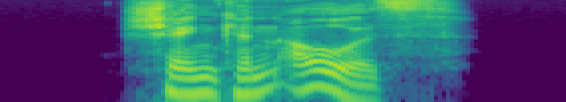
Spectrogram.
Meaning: inflection of ausschenken: 1. first/third-person plural present 2. first/third-person plural subjunctive I
- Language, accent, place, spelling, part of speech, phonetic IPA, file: German, Germany, Berlin, schenken aus, verb, [ˌʃɛŋkn̩ ˈaʊ̯s], De-schenken aus.ogg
